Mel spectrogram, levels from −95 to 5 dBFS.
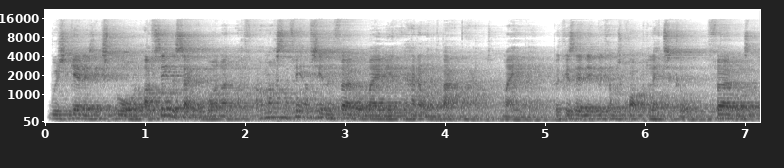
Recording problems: off-mic speech; far
room echo; noticeable; dies away in 1.8 s

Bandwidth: 15.5 kHz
